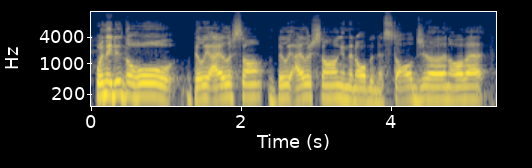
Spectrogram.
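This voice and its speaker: A man with an American accent chatting casually as a TV co-host, thinking aloud haltingly and repeating himself. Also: a little high, steady tone, dark tone. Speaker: TV news show co-host. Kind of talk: casual unscripted studio chat.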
